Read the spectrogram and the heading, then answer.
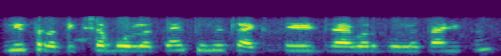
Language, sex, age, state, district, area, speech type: Marathi, female, 30-45, Maharashtra, Wardha, rural, conversation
